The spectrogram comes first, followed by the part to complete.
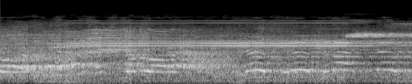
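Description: Voices calling out in a large gym hall, with a steady high-pitched tone held from about half a second in.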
